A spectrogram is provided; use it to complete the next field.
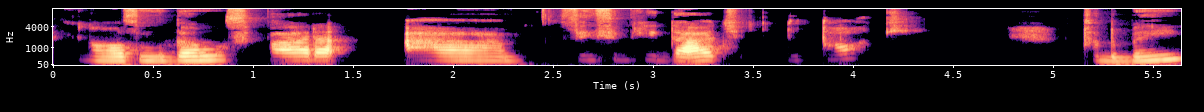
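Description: Very slowly and with long, frequent pauses, a woman with a medium pitch speaks in a calm tone and flat monotone, her loudness swinging widely over a quiet background. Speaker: ASMR roleplay doctor. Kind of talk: asmr roleplay. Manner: slow, calm, reassuring. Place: home room. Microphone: studio mic.

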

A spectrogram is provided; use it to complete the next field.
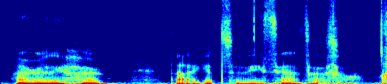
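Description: A man whispering at a moderate pace. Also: dry sound with no echo. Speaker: pop idol doing ASMR. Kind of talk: ASMR radio-style talk. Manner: whispered. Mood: calm, smiling. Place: home room. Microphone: studio mic.

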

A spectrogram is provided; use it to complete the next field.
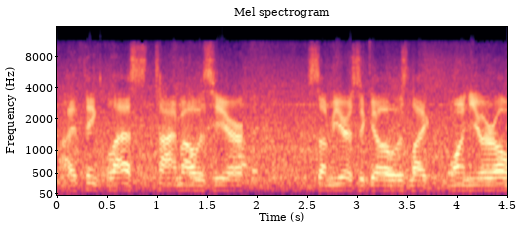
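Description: A man at a moderate pace, dry sound with no echo, noticeable background noise behind him. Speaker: travel vlogger. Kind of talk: casual vlog walking tour commentary. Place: station. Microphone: phone near.

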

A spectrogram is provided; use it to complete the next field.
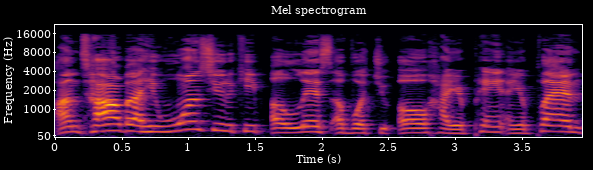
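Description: A man's bright, sharp tone at a fairly quick pace against a quiet background. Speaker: YouTube book reviewer. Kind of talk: casual, enthusiastic. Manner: fast talker when excited. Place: home room.

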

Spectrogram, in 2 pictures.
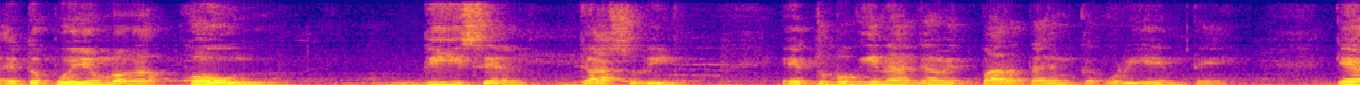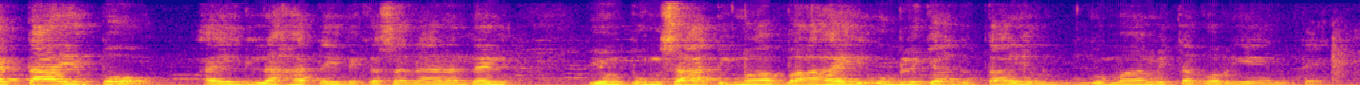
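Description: A man's high-pitched voice with ordinary pitch variation, audible room echo and music in the background. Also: moderate pace. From Philippines, Nueva Ecija. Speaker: engineer, climate change consultant. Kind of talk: interview. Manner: halting, many fillers.

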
